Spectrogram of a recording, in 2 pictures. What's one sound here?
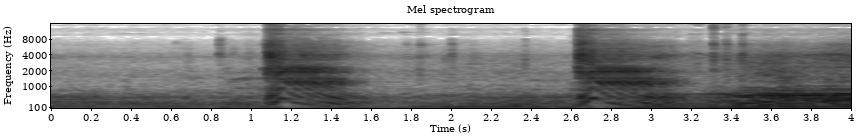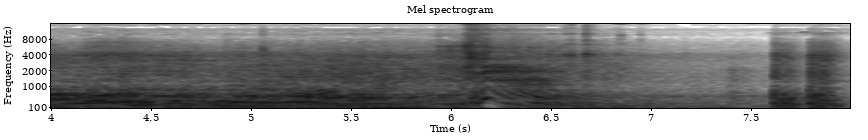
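A pneumatic power tool whirs and buzzes loudly.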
